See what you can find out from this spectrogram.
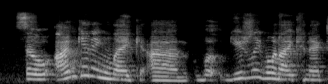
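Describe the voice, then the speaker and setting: Noticeable background noise sits behind a woman's fairly high voice with a slight Canadian accent. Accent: barely noticeable Canadian. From Canada. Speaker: psychic medium and co-host. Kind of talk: psychic reading on live call-in show.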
